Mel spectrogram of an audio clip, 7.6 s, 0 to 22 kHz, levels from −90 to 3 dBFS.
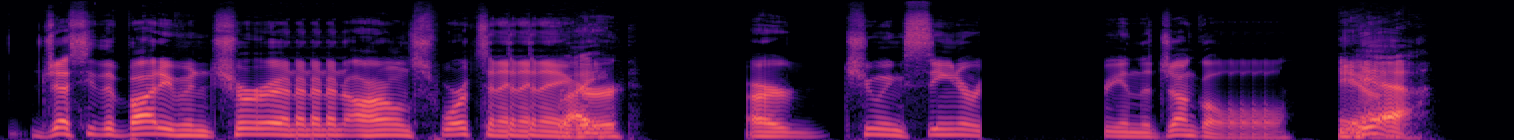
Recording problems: audio stuttering; at 1.5 s, at 2.5 s and at 6 s
audio cutting out; at 5 s for 0.5 s

